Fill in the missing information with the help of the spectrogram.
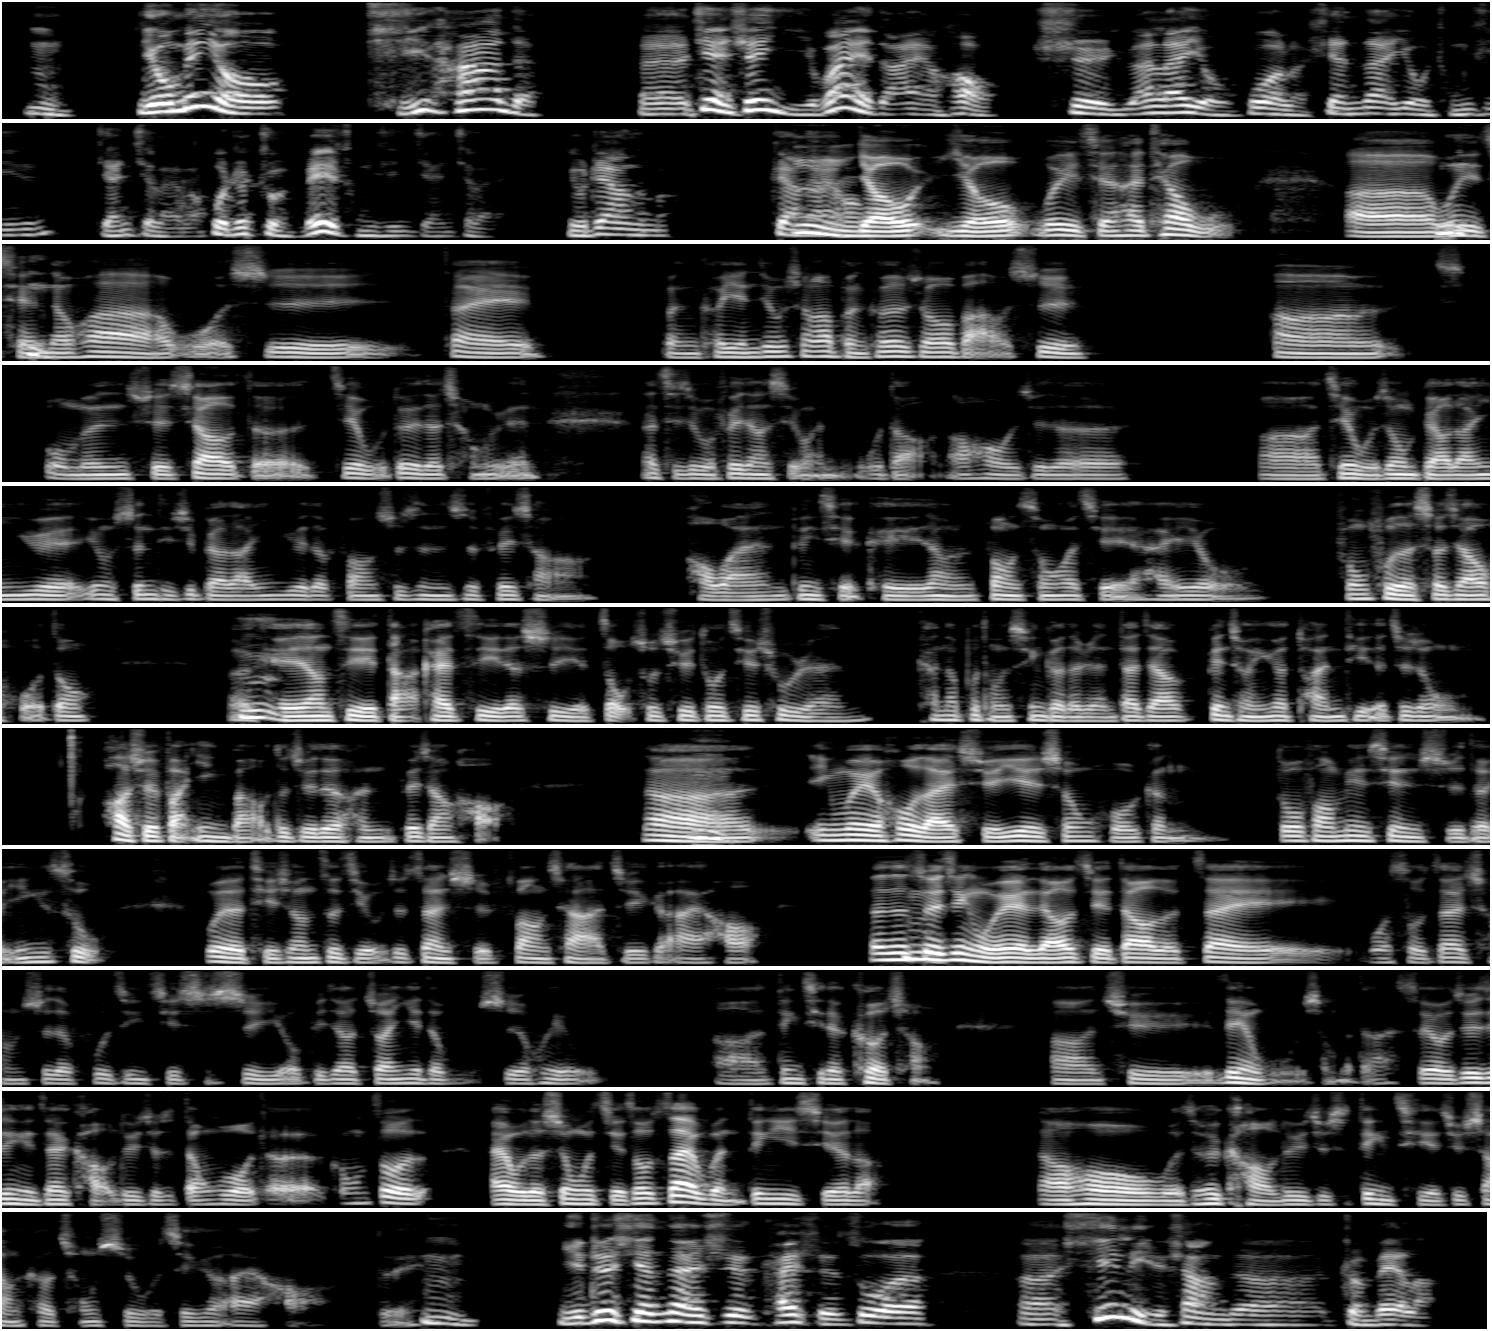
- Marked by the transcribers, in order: swallow; tsk; "等" said as "亘"
- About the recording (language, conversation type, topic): Chinese, podcast, 重拾爱好的第一步通常是什么？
